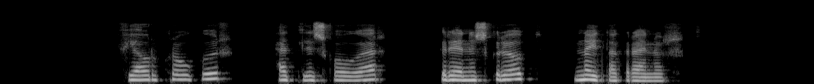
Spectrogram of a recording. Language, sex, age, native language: Icelandic, female, 40-49, Icelandic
